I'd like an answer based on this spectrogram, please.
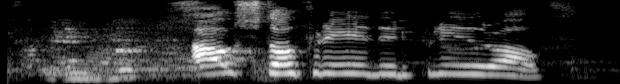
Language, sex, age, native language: Icelandic, male, 12, Icelandic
